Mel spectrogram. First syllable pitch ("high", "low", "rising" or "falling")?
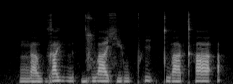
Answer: low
